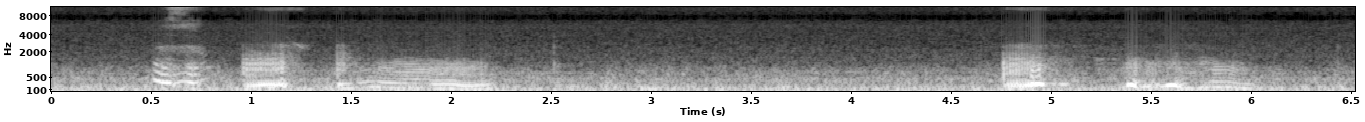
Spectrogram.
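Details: Sleeping Chihuahua snoring indoors: two bursts of nasal, wheezy, slightly whining breaths, each rising and falling in pitch, separated by several seconds of quiet room hush.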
